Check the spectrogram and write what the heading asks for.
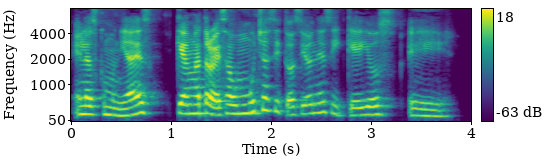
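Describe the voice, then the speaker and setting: Woman journalist, talks slow and halting, restarts a lot, podcast interview. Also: mid-range voice. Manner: thoughtful, halting, many restarts and fillers. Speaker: community journalist.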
